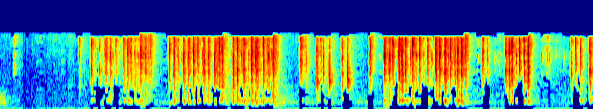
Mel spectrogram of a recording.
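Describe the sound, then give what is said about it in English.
Steady, rapid typing on a computer keyboard as an address is typed, dense bursts of key clicks with a few short pauses, running for about ten seconds with no voices. “So I'm typing the address so she does this.”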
